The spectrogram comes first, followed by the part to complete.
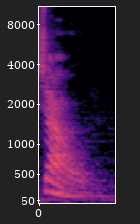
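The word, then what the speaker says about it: tchau: uh heard before is the word chow chow it sounds like Italian uh the spelling is different and Brazilians only use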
